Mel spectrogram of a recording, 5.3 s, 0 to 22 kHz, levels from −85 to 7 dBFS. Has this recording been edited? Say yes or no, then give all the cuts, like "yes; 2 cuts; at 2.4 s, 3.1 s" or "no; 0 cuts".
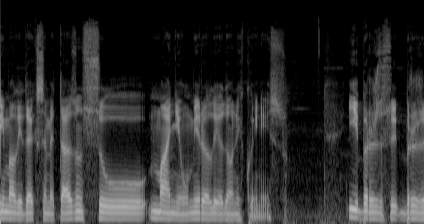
no; 0 cuts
